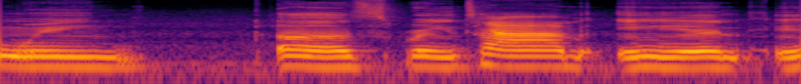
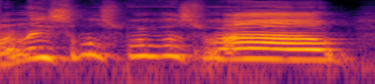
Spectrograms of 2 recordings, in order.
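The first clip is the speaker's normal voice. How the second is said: imitating concerned teacher; 7 semitones higher, faster than usual. Teacher alarmed at crying student.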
